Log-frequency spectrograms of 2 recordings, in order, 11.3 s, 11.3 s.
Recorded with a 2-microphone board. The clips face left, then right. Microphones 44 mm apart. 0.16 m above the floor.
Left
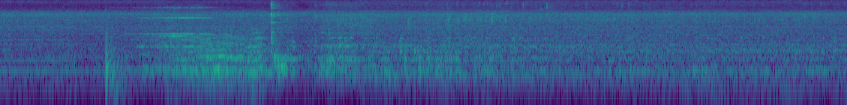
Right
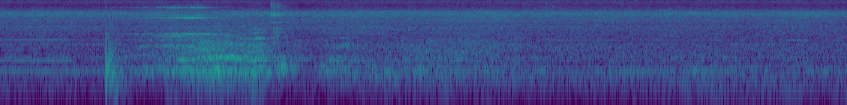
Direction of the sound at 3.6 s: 65° left (ahead or behind).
